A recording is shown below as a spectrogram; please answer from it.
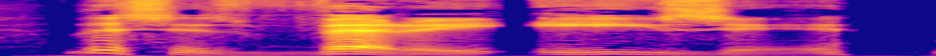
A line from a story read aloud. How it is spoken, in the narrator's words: Malfoy drawled, loud enough for Harry to hear him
